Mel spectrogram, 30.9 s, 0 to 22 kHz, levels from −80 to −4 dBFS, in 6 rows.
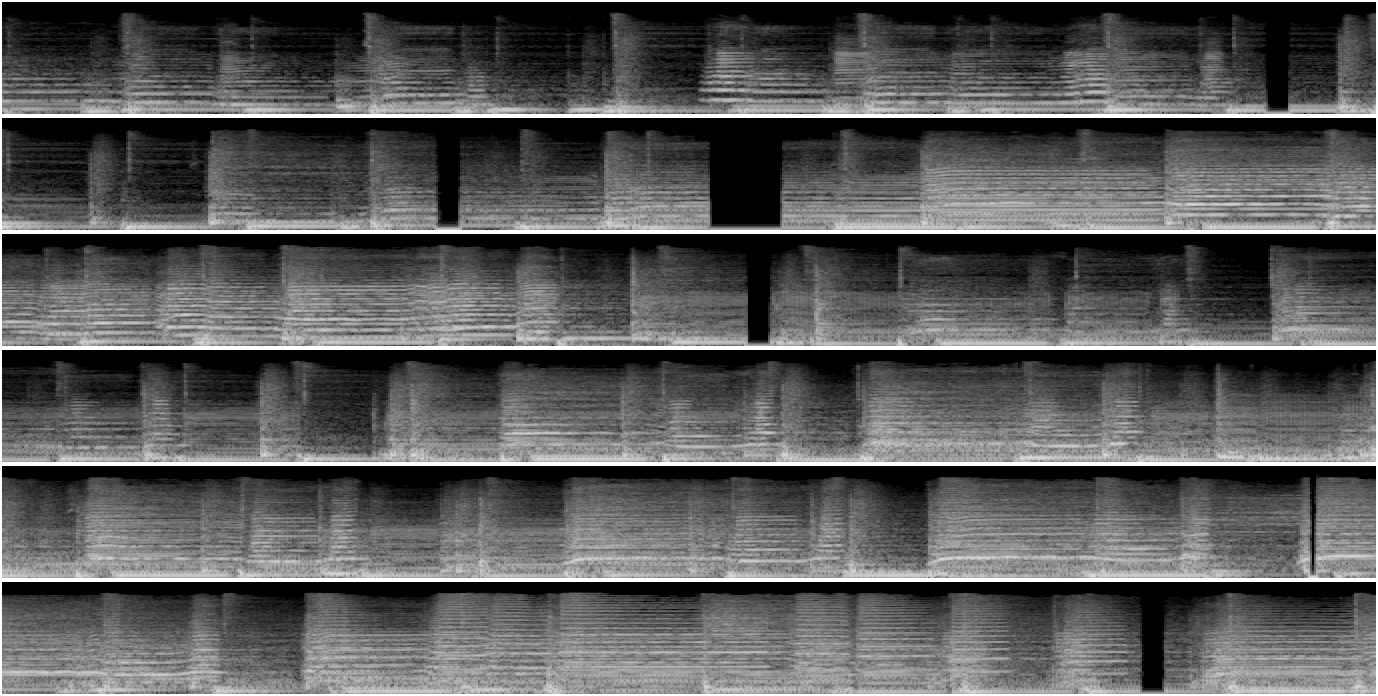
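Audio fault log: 4.74–4.83 s, 6.78–6.87 s, 7.80–8.08 s, 13.10–13.19 s, 25.51–25.54 s, 30.03–30.12 s, underrun with held sample: the output buffer ran dry six times, and the converter held its last value until data returned. Four gaps last 93 ms, which fits a 4096-sample buffer. The others last 279 ms and 31 ms. The sound stops and then resumes softly where it left off, with almost nothing lost. The waveform shows flat stretches, and the spectrogram shows blank vertical bands.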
